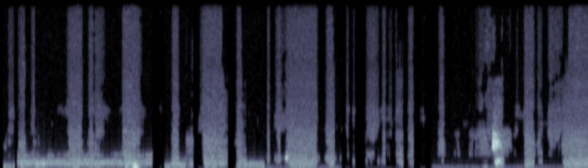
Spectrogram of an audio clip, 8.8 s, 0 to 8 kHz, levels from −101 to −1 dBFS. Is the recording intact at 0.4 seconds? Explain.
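No. Speech suppressed in double talk runs from 0.0 to 1.05 s, so 0.4 s falls inside it. The speech sinks by as much as roughly 25 dB, likely because an echo canceller, facing both sides talking at once, turned the near talker down along with the echo.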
